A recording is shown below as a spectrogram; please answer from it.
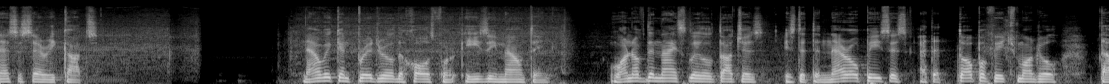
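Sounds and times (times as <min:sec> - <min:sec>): jigsaw cutting wood: 0:00.5 - 0:02.0, 0:02.8 - 0:05.8.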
